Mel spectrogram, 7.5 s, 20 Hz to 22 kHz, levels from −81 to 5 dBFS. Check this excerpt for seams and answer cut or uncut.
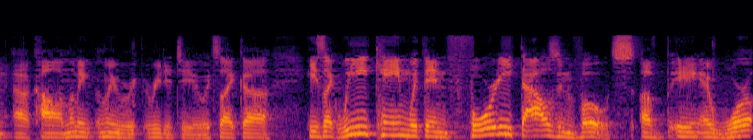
uncut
